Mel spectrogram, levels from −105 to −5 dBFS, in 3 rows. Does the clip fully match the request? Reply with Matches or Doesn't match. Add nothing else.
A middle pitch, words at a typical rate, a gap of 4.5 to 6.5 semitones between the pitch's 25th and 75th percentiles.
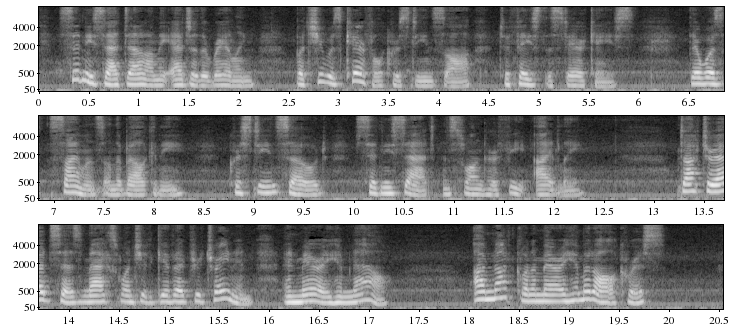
Matches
